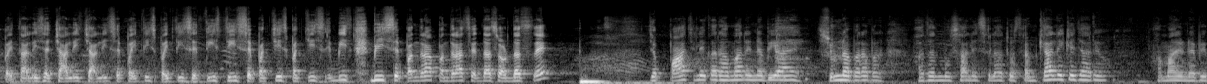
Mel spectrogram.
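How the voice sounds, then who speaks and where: Hyderabadi Urdu preacher, gravelly, higher voice, teasing call-and-response sermon at a gathering. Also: male voice. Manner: jokey, quizzes and teases the audience. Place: religious gathering.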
